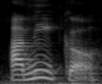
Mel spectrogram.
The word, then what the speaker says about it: amico: Amico, the accent's on the next to the last syllable, is a rule breaker.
